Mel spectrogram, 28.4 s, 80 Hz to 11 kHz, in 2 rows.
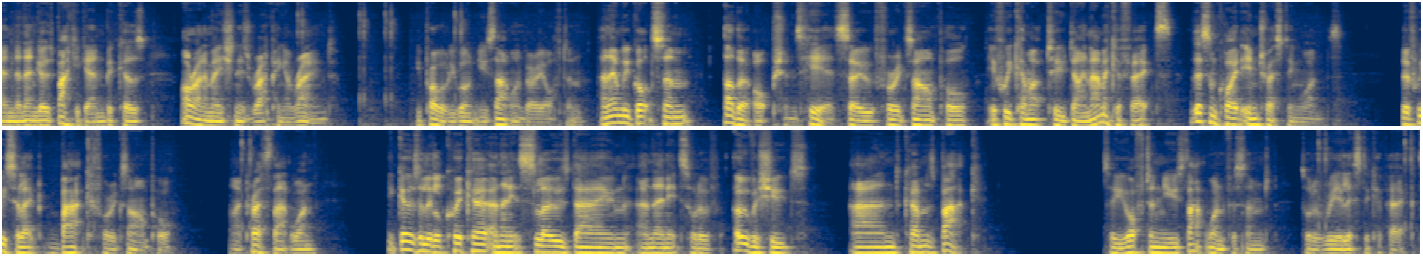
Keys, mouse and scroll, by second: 2.9 click, 15.0 click, 27.3 click.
